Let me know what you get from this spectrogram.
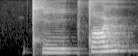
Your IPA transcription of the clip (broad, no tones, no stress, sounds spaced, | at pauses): cʰ iː k tˤ ʉ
